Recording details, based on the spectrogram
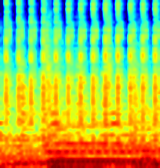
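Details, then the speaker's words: Rapid, regular mechanical tapping pulses with a low thudding hum from a radial shockwave (pressure wave) device worked along the rotator cuff muscle under tension, treating shoulder scar tissue/adhesions in clinic; radial shockwave therapy device. "So, as I turn this on, the scar tissue is on tension here. We're just going to work through the whole length of that muscle. And what we're doing is putting hyper-concentrated sound waves in here"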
